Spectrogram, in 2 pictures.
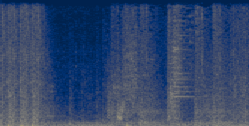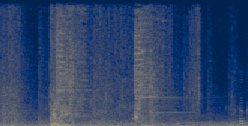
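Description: Gunfire and blasts crack in sharp bursts.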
